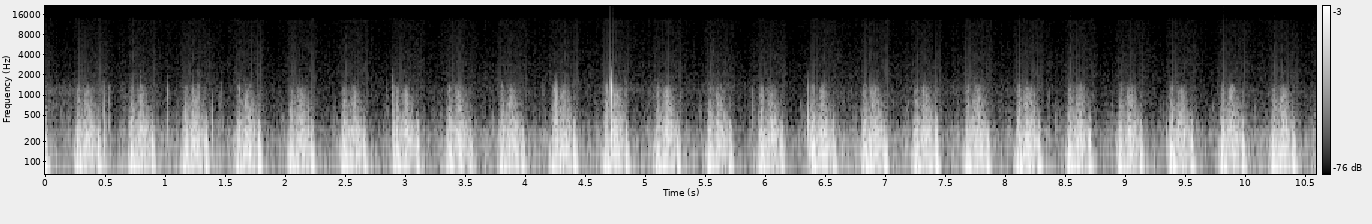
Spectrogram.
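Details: Regular, low, paired heart thumps at about 70 beats a minute, heard through a stethoscope pressed directly onto the chest.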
